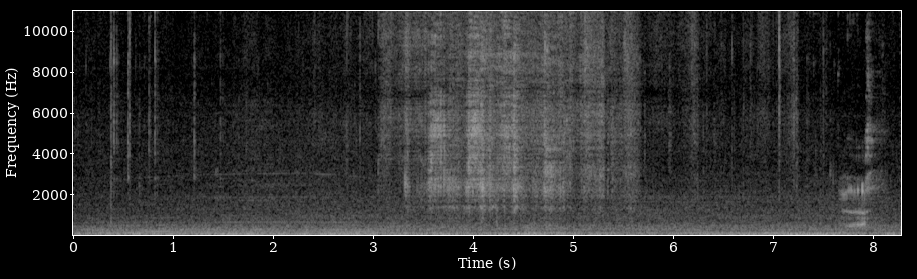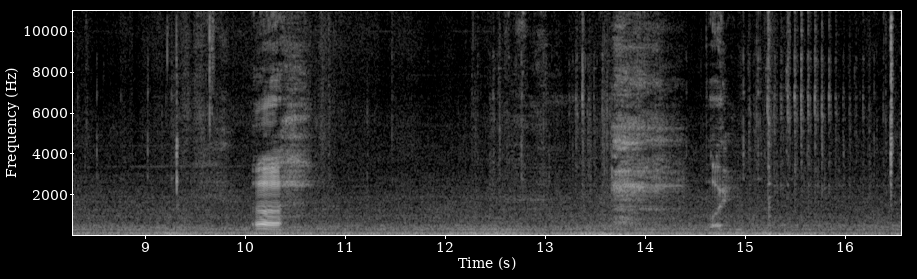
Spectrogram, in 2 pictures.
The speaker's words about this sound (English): I have to sneeze, sorry. My allergies are going crazy. It's not good. Not good at all.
